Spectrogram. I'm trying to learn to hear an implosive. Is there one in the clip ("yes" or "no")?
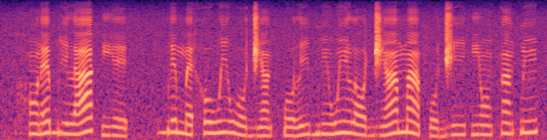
no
